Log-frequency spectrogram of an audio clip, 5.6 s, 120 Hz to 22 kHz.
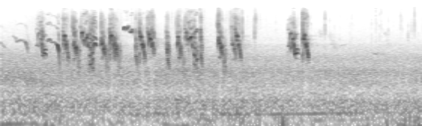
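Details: Sparrows at a Tenmangu shrine flying onto a hand for food, 3 March 2024: a quick run of sharp, high chirps in bursts over the first four seconds, then a brief pause and a final pair of notes.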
